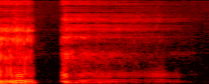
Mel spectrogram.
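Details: Dog very comfortable and sound asleep: one deep, rumbling snore, then a short pause and a softer, fading breath out; snoring.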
